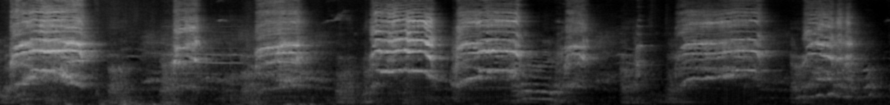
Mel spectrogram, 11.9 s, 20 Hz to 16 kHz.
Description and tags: not for the faint of heart, young pigs' slaughter. Recorded in a country house's open yard near Cabra, S Spain. Sennheiser ME66 + MKH30, Shure FP24 preamp, Edirol R09 recorder. It was very hard for me to record this so I hope it's any use (should be hard to synthesize, I guess...)
EDIT: I feel the need to clarify. This is the traditional way of killing the pig in Spanish (and many other countries) rural environment. It is based on bleeding (severance of the major blood vessels), which is not the norm in industrial slaughter houses nowadays. There stunning is applied previously to reduce suffering. I uploaded this to document a cruel traditional practice, for the sake of anthropological interest if you wish. Listeners can extract her/his own ethic/moral implications.
death, meat, field-recording, slaughter, butchering, suffering, horrific, squeal, scream, animal, pig, nature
